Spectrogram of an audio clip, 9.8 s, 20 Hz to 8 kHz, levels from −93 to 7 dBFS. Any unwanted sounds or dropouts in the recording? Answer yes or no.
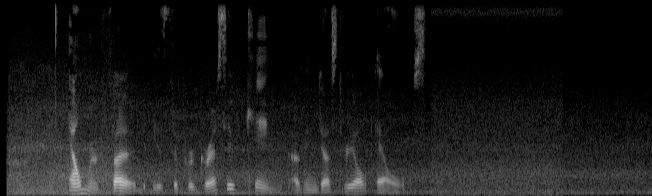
no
